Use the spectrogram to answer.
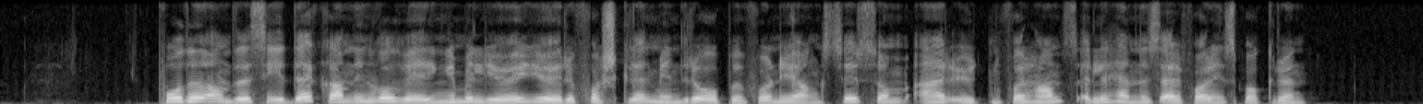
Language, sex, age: Norwegian, female, 31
